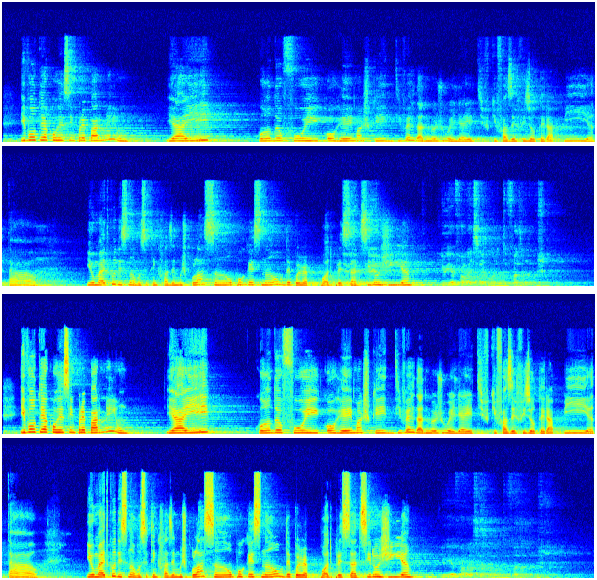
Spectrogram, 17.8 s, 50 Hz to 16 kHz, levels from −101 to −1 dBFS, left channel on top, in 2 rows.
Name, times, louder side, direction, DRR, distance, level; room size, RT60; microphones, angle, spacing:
voice 1, 0.3-1.9 2.5-3.1 3.9-9.4 10.2-15.1, right 5 dB, 80° right, 17 dB, 0.5 m, -26 dB
voice 2, 2.8-3.2 9.3-9.7 13.8-14.7 15.4-17.1, left 1 dB, 40° left, -3 dB, 4.0 m, -42 dB
23.5 x 16.0 x 7.6 m, 2.5 s
head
